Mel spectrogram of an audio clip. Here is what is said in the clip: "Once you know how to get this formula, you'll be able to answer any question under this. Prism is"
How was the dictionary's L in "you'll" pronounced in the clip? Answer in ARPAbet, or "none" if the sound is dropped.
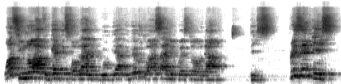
W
